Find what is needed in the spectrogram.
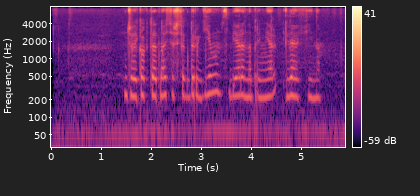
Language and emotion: Russian, neutral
